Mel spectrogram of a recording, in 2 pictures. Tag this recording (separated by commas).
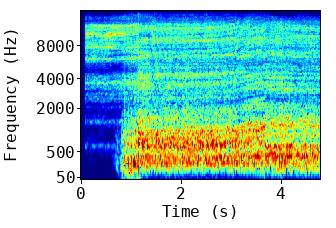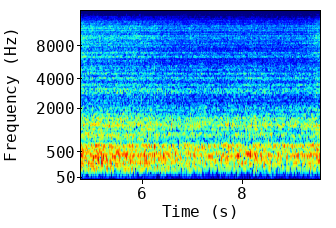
blowtorch igniting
